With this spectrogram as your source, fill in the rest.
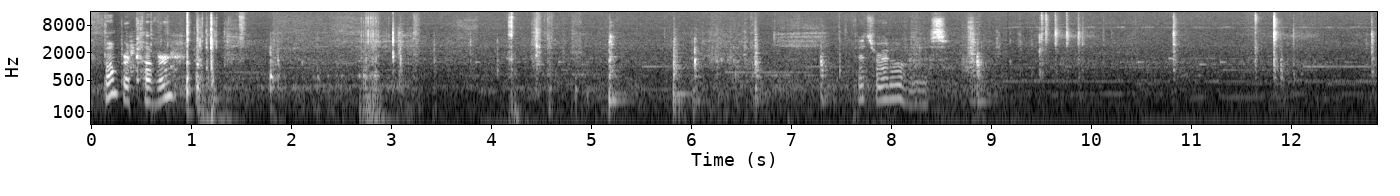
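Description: Plastic clicks and knocks as a car bumper part is fitted by hand.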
